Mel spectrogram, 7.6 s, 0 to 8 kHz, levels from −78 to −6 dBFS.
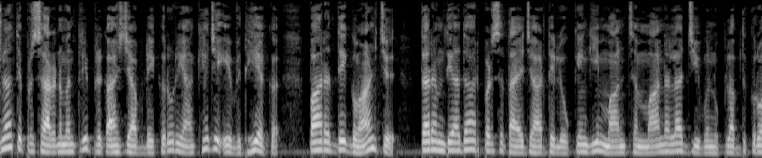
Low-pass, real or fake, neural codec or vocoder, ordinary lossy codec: none; real; none; none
